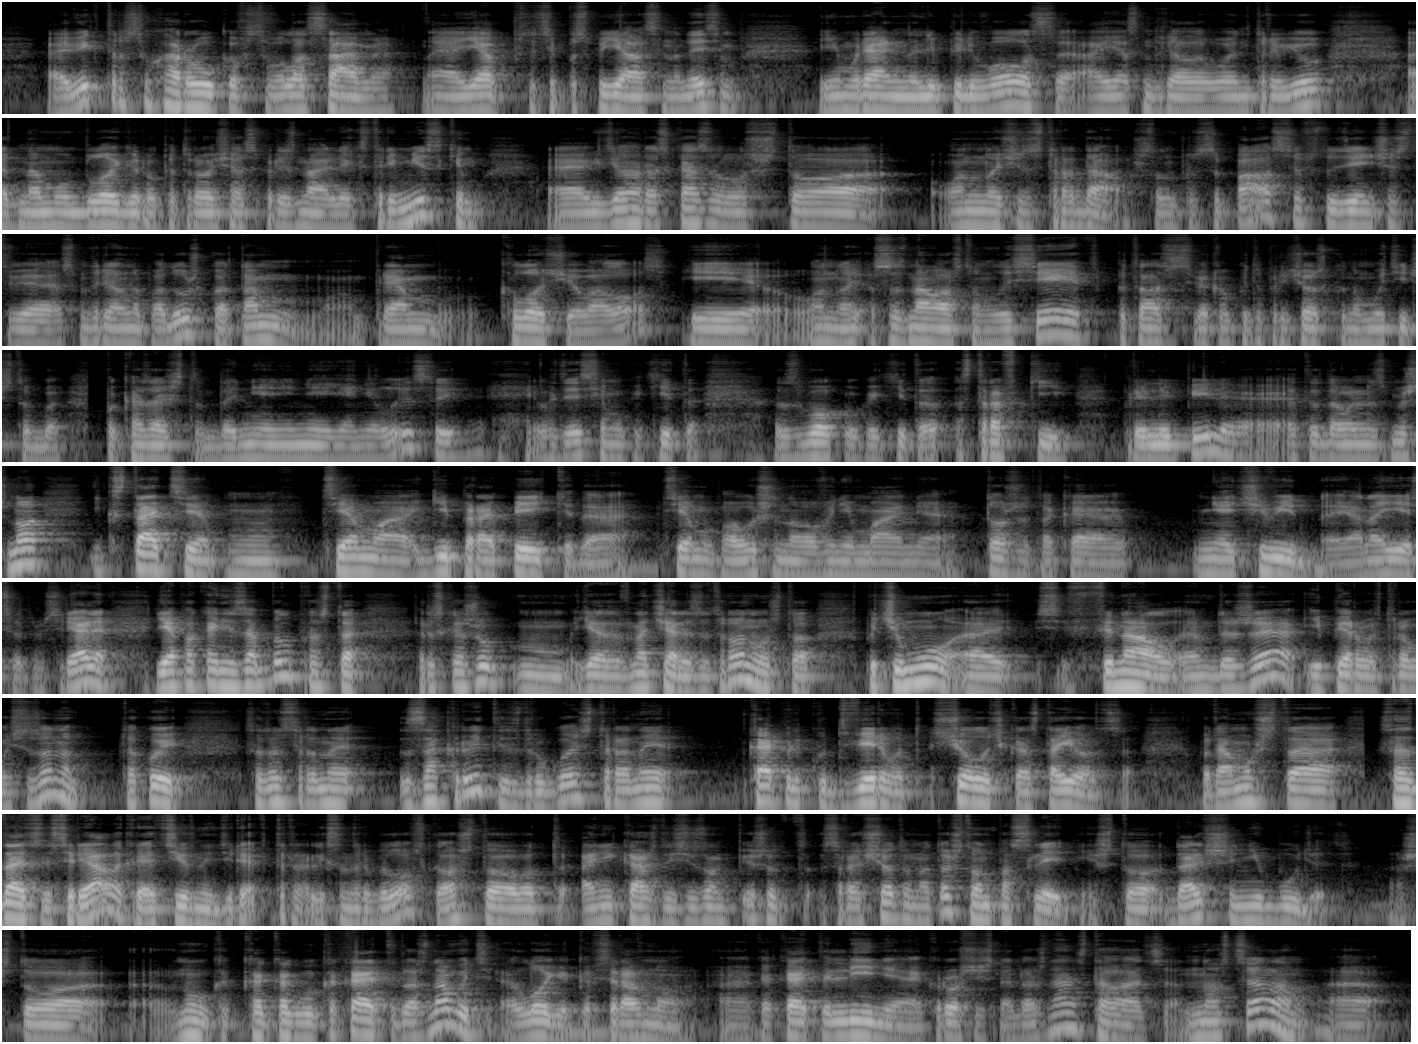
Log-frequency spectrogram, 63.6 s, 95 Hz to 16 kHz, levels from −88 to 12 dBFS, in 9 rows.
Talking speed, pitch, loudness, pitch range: 160 wpm, 115 Hz, -26 LUFS, 105-125 Hz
